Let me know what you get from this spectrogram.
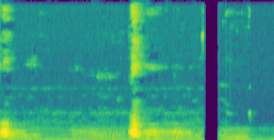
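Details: Chuck the Pomeranian makes a steady low growling grumble with one sharp bark in the middle, then a brief pause and a wavering, descending whimper to finish.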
